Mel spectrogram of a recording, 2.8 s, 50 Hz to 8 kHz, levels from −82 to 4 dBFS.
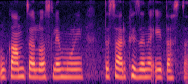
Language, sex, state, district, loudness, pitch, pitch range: Marathi, female, Maharashtra, Dhule, -18 LUFS, 230 Hz, 225-240 Hz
